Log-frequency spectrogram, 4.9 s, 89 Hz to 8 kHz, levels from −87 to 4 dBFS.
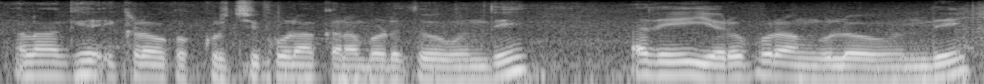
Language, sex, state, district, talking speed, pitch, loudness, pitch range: Telugu, male, Telangana, Hyderabad, 135 wpm, 130 Hz, -14 LUFS, 115-140 Hz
